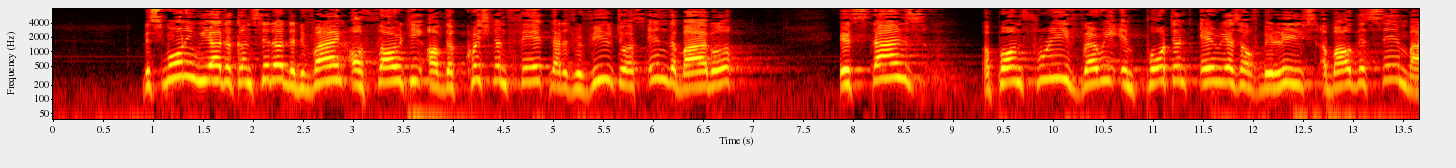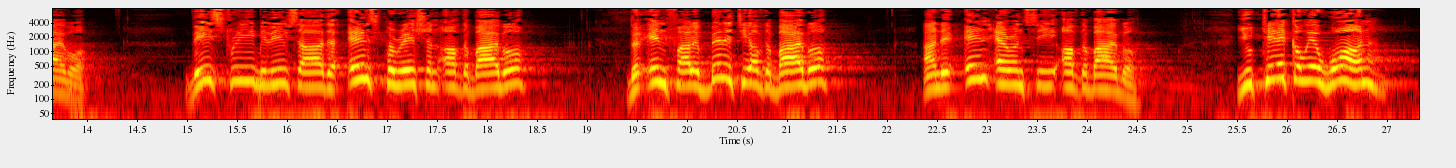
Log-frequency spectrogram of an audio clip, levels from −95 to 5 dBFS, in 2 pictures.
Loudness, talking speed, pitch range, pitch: -23 LUFS, 125 wpm, 195-245 Hz, 220 Hz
